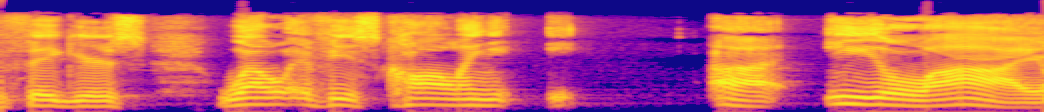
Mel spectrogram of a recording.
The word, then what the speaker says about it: Eli: But Eloi is Aramaic for my God, but that's not the way it sounds in Hebrew. It's Eli, or Eli, as we would pronounce it.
